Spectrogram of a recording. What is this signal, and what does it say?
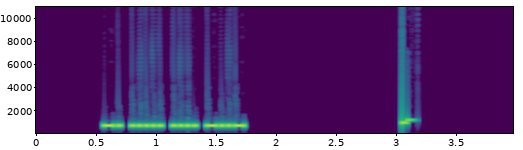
Morse code, heard as a keyed tone, about 38 wpm, 700 Hz. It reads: N5HX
